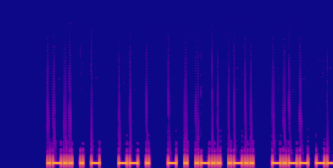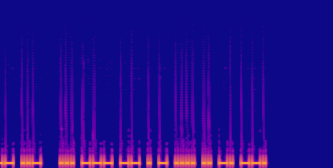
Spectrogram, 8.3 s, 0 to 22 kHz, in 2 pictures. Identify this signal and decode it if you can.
Morse code, heard as a keyed tone, about 34 wpm, 700 Hz. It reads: LET ME TELL YOU SOMETHING
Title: Sets of 5 Words 35wpm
